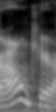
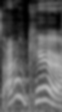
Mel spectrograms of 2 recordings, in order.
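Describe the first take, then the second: First: Said in the usual way. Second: Emphatic. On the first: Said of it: "repeated calmer". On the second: Real, not acted. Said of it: "repeated with less force".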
